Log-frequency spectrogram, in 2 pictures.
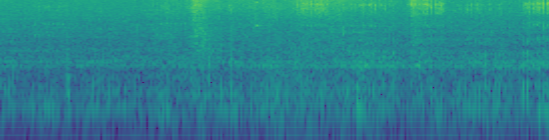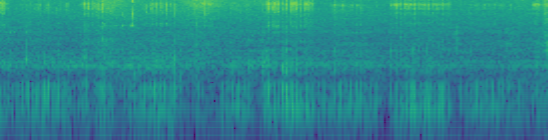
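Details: Morning purring from a once-stray orange-and-white kitten being tamed into a house cat; soft low rumbling in rhythmic breath-length bursts, about one per second, growing slightly stronger toward the end.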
